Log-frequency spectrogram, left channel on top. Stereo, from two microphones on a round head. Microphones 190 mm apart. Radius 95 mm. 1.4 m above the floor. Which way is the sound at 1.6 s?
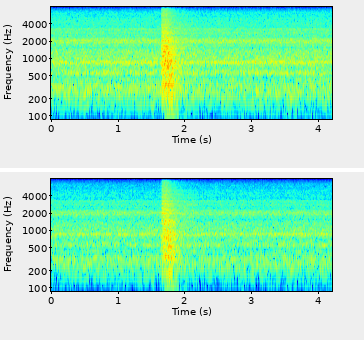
40° left (ahead or behind).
